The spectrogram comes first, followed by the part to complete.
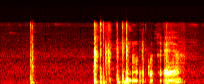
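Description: Computer keyboard typing: a single keystroke about half a second in, then a quick run of keystrokes about two seconds in, followed by a short murmur of voice.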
